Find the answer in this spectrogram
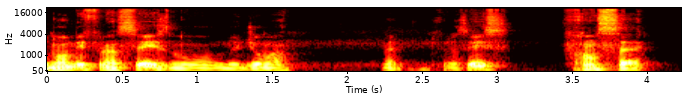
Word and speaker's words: français: E o nome francês no idioma, né, francês, francê, ó. Francê. Não, gente, ó. Não é françois, tá? François é Francisco em francês. Francê é o idioma.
